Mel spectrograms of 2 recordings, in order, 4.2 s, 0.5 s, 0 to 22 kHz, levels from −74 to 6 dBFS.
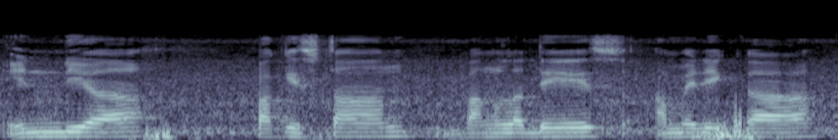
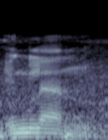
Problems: constant background noise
